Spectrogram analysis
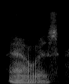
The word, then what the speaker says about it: hours: So hours. So the H is silent basically isn't it?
